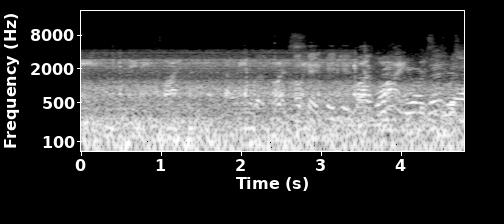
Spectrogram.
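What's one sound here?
An older man speaks calmly into a headset microphone, close by.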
